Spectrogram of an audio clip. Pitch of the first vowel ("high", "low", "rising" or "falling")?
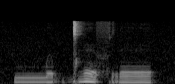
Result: low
